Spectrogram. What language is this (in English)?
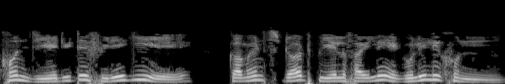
Bangla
